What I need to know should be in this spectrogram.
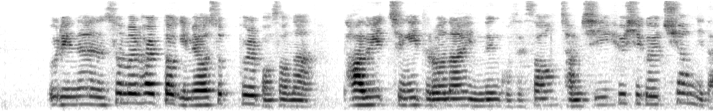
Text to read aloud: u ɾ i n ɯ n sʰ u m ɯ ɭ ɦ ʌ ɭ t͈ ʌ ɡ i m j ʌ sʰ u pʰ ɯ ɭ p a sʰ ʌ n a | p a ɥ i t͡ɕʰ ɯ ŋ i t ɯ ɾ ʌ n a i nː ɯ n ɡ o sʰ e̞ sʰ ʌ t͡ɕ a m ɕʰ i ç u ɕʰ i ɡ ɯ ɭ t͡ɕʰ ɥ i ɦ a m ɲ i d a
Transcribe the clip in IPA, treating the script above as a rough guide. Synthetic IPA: u ɾ i n ɯ n sʰ u m ɯ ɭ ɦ ʌ ɭ t͈ ʌ ɡ i m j ʌ sʰ u pʰ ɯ ɭ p ʌ sʰ ʌ n a | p a ɥ i t͡ɕʰ ɯ ŋ i t ɯ ɾ ʌ n a i nː ɯ n ɡ o sʰ e̞ sʰ ʌ t͡ɕ a m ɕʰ i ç u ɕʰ i ɡ ɯ ɭ t͡ɕʰ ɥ i ɦ a m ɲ i d a

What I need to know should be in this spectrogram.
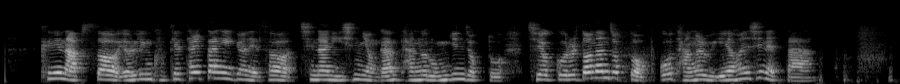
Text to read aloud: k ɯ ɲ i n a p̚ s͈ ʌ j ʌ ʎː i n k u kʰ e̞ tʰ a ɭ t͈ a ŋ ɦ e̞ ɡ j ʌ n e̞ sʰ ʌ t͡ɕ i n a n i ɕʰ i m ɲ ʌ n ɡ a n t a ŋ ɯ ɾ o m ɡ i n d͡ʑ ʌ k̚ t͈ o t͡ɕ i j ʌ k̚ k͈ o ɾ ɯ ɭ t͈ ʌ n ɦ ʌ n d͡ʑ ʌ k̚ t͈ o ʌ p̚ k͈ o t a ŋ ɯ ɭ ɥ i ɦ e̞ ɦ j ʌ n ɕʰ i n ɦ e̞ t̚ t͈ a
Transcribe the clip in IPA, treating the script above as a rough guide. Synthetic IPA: k ɯ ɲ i n a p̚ s͈ ʌ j ʌ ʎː i n k u kʰ e̞ tʰ a ɭ t͈ a ŋ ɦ e̞ ɡ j ʌ n e̞ sʰ ʌ t͡ɕ i n a n i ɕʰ i m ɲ ʌ n ɡ a n t a ŋ ɯ ɾ o m ɡ i n d͡ʑ ʌ k̚ t͈ o t͡ɕ i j ʌ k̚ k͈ o ɾ ɯ ɭ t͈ ʌ n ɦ a n d͡ʑ ʌ k̚ t͈ o ʌ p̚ k͈ o t a ŋ ɯ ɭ ɥ i ɦ e̞ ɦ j ʌ n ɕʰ i n ɦ e̞ t̚ t͈ a

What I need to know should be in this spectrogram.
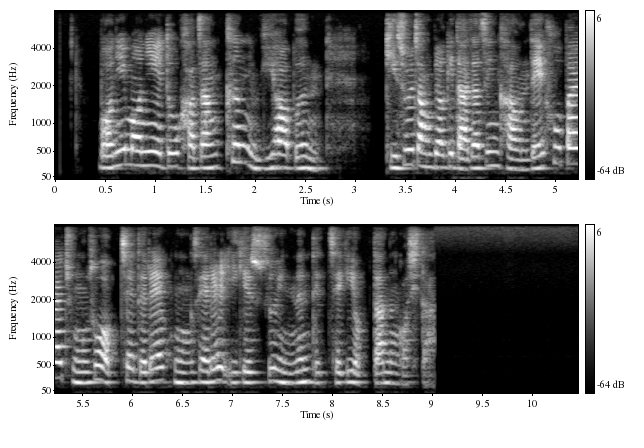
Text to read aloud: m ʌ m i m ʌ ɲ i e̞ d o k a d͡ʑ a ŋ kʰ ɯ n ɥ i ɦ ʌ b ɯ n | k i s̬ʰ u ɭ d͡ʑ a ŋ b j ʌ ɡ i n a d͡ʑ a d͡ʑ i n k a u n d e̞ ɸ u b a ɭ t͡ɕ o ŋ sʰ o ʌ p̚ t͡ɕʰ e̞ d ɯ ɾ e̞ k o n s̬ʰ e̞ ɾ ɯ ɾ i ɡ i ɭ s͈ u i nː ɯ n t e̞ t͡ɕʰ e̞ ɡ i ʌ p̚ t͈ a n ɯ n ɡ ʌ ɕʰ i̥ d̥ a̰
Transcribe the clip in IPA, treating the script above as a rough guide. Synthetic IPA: m ʌ ɲ i m ʌ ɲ i e̞ d o k a d͡ʑ a ŋ kʰ ɯ n ɥ i ɦ ʌ b ɯ n | k i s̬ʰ u ɭ d͡ʑ a ŋ b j ʌ ɡ i n a d͡ʑ a d͡ʑ i n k a u n d e̞ ɸ u b a ɭ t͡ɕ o ŋ sʰ o ʌ p̚ t͡ɕʰ e̞ d ɯ ɾ e̞ k o ŋ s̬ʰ e̞ ɾ ɯ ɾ i ɡ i ɭ s͈ u i nː ɯ n t e̞ t͡ɕʰ e̞ ɡ i ʌ p̚ t͈ a n ɯ n ɡ ʌ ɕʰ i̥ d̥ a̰

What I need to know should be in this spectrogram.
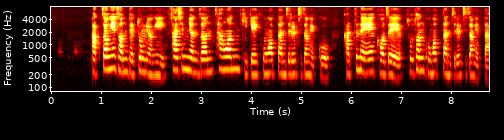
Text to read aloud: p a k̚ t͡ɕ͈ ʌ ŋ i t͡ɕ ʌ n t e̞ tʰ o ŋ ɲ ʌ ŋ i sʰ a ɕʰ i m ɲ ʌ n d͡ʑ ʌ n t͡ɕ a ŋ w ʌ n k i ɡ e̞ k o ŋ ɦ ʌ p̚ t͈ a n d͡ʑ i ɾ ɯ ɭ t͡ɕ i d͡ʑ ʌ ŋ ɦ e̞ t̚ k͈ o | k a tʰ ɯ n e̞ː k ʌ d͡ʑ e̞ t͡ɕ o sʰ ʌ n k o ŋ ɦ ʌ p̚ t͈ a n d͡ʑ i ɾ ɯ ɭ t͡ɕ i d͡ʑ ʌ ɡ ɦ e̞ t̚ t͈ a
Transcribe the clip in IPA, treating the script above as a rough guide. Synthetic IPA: p a k̚ t͡ɕ͈ ʌ ŋ i t͡ɕ ʌ n t e̞ tʰ o ŋ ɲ ʌ ŋ i sʰ a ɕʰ i m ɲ ʌ n d͡ʑ ʌ n t͡ɕʰ a ŋ w ʌ n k i ɡ e̞ k o ŋ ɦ ʌ p̚ t͈ a n d͡ʑ i ɾ ɯ ɭ t͡ɕ i d͡ʑ ʌ ŋ ɦ e̞ t̚ k͈ o | k a tʰ ɯ n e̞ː k ʌ d͡ʑ e̞ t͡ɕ o sʰ ʌ n k o ŋ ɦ ʌ p̚ t͈ a n d͡ʑ i ɾ ɯ ɭ t͡ɕ i d͡ʑ ʌ ŋ ɦ e̞ t̚ t͈ a

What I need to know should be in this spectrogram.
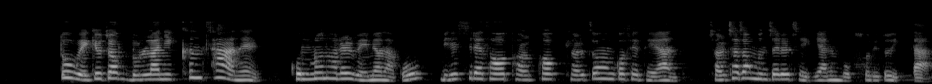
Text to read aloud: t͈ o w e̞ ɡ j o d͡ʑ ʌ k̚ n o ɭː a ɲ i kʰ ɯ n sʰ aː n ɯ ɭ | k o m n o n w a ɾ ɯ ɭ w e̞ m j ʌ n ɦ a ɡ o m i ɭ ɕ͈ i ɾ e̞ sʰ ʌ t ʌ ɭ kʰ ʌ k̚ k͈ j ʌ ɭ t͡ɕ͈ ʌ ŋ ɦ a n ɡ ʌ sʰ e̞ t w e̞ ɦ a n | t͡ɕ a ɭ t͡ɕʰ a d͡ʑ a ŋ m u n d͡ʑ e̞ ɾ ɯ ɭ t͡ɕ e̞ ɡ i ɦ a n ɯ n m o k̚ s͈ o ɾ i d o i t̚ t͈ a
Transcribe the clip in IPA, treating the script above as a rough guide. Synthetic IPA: t͈ o w e̞ ɡ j o d͡ʑ ʌ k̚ n o ɭː a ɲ i kʰ ɯ n sʰ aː n ɯ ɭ | k o ŋ n o n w a ɾ ɯ ɭ w e̞ m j ʌ n ɦ a ɡ o m i ɭ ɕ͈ i ɾ e̞ sʰ ʌ t ʌ ɭ kʰ ʌ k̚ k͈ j ʌ ɭ t͡ɕ͈ ʌ ŋ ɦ a n ɡ ʌ sʰ e̞ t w e̞ ɦ a n | t͡ɕ ʌ ɭ t͡ɕʰ a d͡ʑ ʌ ŋ m u n d͡ʑ e̞ ɾ ɯ ɭ t͡ɕ e̞ ɡ i ɦ a n ɯ n m o k̚ s͈ o ɾ i d o i t̚ t͈ a

